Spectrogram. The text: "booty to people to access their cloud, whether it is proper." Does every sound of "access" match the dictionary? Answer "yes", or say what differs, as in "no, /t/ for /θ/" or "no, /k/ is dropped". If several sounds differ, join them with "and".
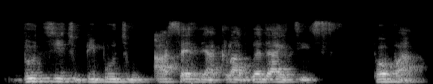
no, /k/ is dropped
